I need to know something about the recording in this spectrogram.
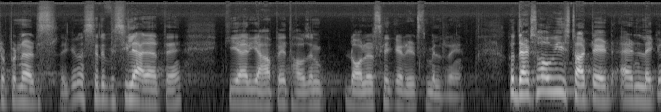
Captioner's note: speaking in foreign language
